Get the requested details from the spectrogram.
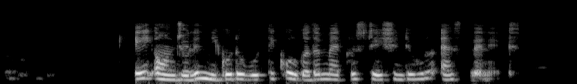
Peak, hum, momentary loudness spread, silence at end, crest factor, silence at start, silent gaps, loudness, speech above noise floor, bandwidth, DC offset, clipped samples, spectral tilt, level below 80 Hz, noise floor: -2 dBFS; none; 13 LU; 0.65 s; 16 dB; 1.35 s; none; -16 LUFS; 69 dB; 7.6 kHz; under 0.1%; under 0.1%; -6 dB/octave; -60 dBFS; -84 dBFS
